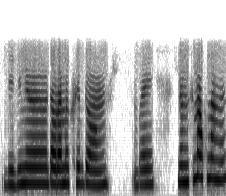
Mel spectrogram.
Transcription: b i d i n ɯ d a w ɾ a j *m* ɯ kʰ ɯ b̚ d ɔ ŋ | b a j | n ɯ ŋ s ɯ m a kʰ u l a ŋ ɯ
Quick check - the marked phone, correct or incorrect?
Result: correct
